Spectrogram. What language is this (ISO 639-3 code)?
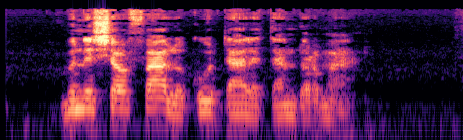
dag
